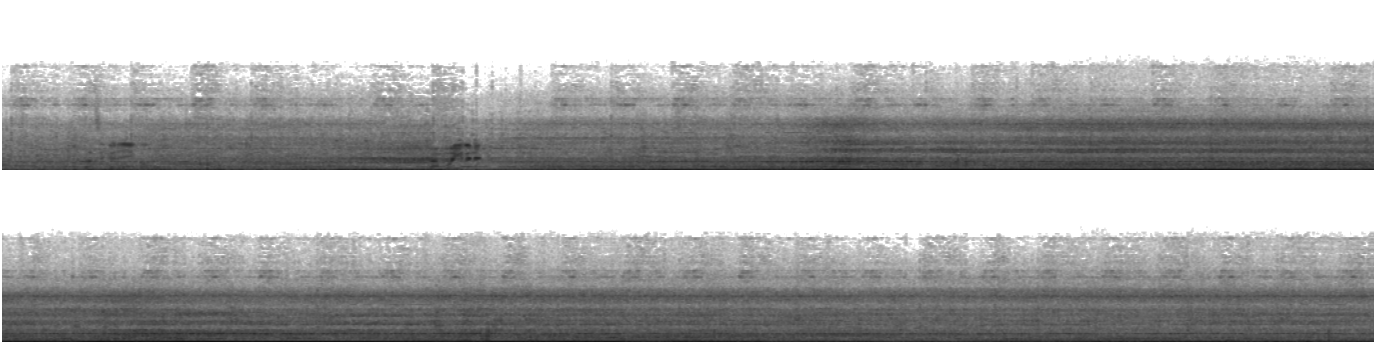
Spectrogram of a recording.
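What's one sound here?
A jet ski engine drones loudly, rising and falling in pitch as it speeds up and slows.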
